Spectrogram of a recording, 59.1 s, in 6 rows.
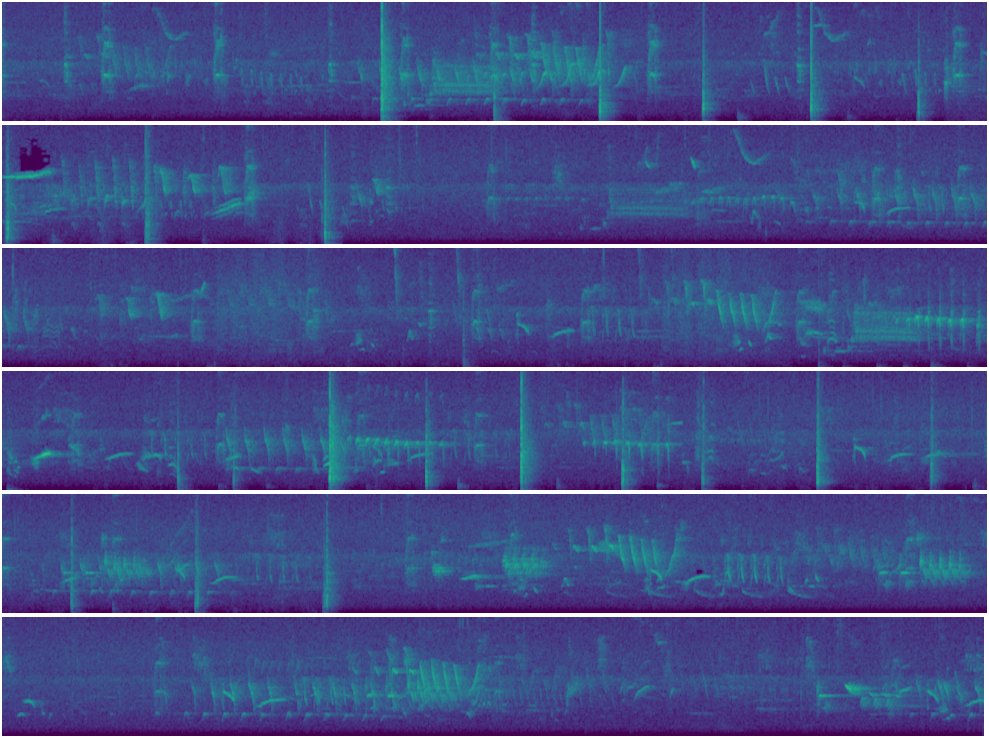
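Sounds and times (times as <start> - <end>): small birds chirping: 0.0 - 59.0
dough slapped onto wooden table: 3.8 - 4.2, 4.9 - 5.2, 6.0 - 6.4, 7.0 - 11.6, 12.6 - 13.3, 31.3 - 41.6, 42.5 - 42.8.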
